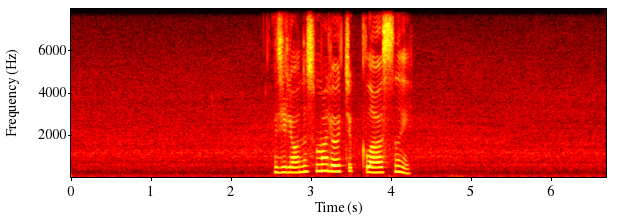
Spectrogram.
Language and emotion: Russian, positive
